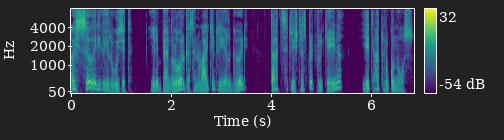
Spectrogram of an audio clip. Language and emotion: Kashmiri, surprised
